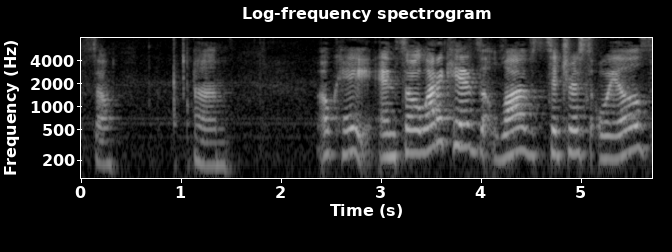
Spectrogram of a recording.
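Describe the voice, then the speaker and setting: A woman speaks in a normal speaking voice, her pitch fairly high with ordinary variation. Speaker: essential oils presenter. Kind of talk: live online class.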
